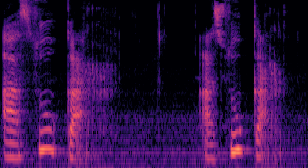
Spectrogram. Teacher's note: Su sílaba tónica está en la penúltima, termina en una que no es ni N ni S, termina en R, y por lo tanto se acentúa.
